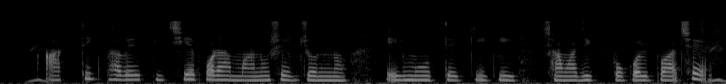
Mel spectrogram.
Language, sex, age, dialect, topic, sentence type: Bengali, female, 25-30, Standard Colloquial, banking, question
